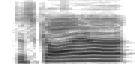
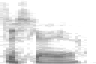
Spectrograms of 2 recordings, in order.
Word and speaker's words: Disgaea: Disgaea 7, Vows of the Virtuous.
